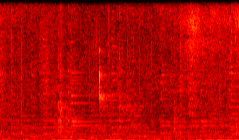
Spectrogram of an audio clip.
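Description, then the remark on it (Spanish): A soft, steady, very gentle sizzle of food frying in a pan, continuous, with faint crackles and a light scrape or two of stirring. “muy leve, una fritura muy suave.”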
